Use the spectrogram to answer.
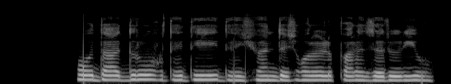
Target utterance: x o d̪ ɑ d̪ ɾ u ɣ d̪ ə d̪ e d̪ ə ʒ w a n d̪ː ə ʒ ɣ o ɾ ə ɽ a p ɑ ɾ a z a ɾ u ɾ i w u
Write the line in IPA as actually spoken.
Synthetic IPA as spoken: x o d̪ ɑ d̪ ɾ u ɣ d̪ ə d̪ e d̪ ə ʒ w a n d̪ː ə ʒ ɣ o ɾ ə l a p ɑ ɾ a z a ɾ u ɾ i w u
